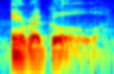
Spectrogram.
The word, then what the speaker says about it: Aragol: And then our last one from Slit, pronounced Aragol, as in seagull.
